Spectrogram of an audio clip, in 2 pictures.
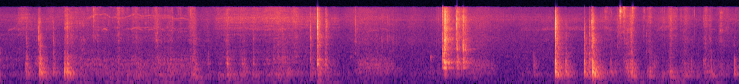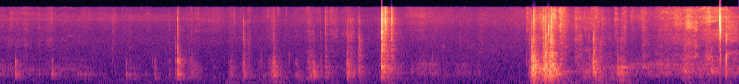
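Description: A hand screwdriver undoing the screws on a tumble dryer's sheet-metal back panel and heater cover: scattered small clicks, scrapes and taps of screws and metal. Near the end comes a louder clatter as the metal heater cover is pulled off.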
